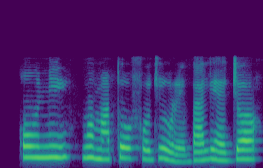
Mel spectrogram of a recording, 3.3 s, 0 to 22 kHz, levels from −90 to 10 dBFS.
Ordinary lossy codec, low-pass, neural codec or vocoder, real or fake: none; 5.4 kHz; codec, 44.1 kHz, 2.6 kbps, SNAC; fake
